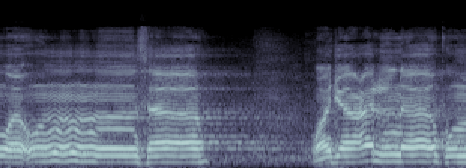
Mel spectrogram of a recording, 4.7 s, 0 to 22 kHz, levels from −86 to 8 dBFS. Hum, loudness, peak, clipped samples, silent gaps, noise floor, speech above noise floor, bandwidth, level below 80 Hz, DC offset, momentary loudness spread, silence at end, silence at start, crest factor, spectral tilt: none; -15 LUFS; -6 dBFS; under 0.1%; none; -36 dBFS; 22 dB; 11.5 kHz; -56 dBFS; under 0.1%; 18 LU; 0 s; 0 s; 10 dB; -5 dB/octave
